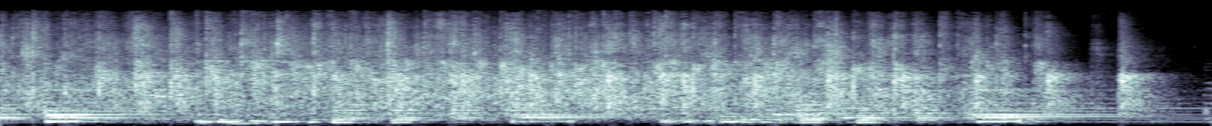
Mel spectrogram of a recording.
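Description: Audience applauding during a tune while the band keeps playing, electric bass and keyboard notes carrying on under the clapping. The applause dies away near the end and the music continues alone.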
